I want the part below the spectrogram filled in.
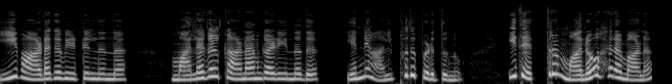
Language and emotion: Malayalam, surprised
